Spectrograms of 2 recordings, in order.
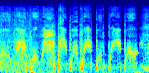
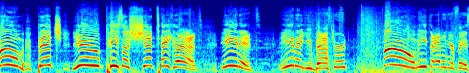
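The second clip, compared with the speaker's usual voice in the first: loud, high-pitched gamer-style yelling right into the mic; 8 semitones higher, 6 dB louder than usual. Player shooting an enemy in a game after forgetting the gun, yelling. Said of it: "Sorry for yelling in the mic".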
